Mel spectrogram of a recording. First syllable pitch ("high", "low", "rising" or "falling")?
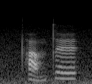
low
